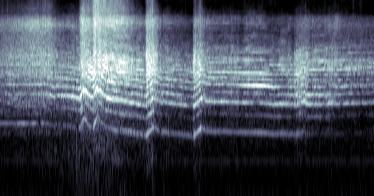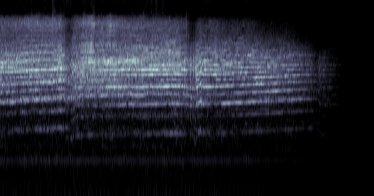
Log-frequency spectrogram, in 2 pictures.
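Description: Racing motorcycle engine running at high revs. Its note breaks sharply three times about two, three and four seconds in, as with gear changes, then holds a high note that slowly drops in pitch and fades away.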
